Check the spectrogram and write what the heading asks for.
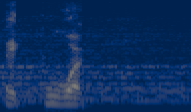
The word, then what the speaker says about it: Ekur: Joseph Farrell in his latest book, The Demon in the Eur is actually pronounced Ekur, this was um put it this way, the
